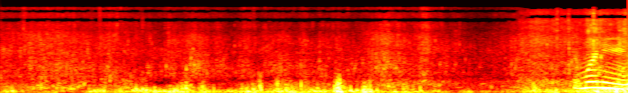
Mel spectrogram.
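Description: Waves slosh against a moving boat.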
